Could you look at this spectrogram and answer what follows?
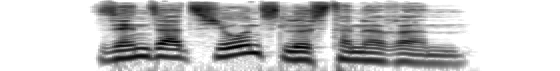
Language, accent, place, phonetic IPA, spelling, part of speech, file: German, Germany, Berlin, [zɛnzaˈt͡si̯oːnsˌlʏstɐnəʁəm], sensationslüsternerem, adjective, De-sensationslüsternerem.ogg
- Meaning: strong dative masculine/neuter singular comparative degree of sensationslüstern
